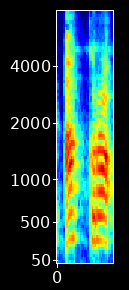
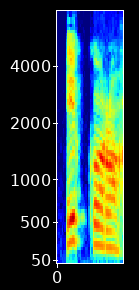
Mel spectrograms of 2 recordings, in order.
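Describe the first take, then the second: First: The word begins with an 'a' vowel. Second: The word begins with an 'i' vowel. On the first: The speaker calls it wrong. "bukan akra ya" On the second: The speaker calls it right.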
